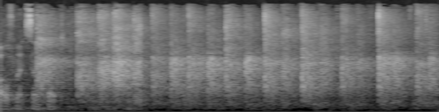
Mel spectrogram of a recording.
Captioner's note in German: Beifall Freie Demokraten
